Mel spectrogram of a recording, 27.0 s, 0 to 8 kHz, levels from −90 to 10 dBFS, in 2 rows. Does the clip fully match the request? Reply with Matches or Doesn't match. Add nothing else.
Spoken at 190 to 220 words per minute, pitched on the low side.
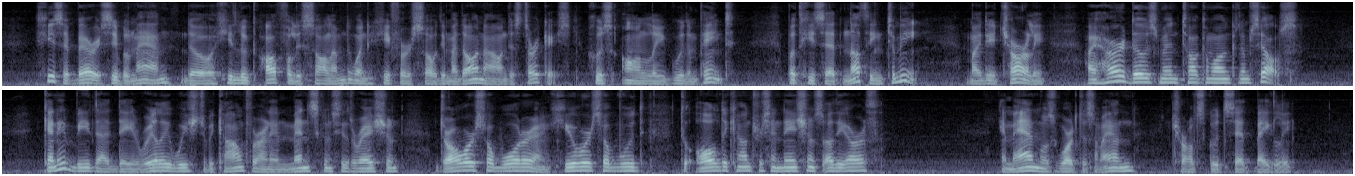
Doesn't match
